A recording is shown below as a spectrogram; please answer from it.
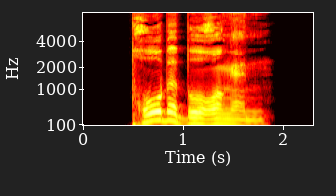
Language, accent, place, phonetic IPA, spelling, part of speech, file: German, Germany, Berlin, [ˈpʁoːbəˌboːʁʊŋən], Probebohrungen, noun, De-Probebohrungen.ogg
- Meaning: plural of Probebohrung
